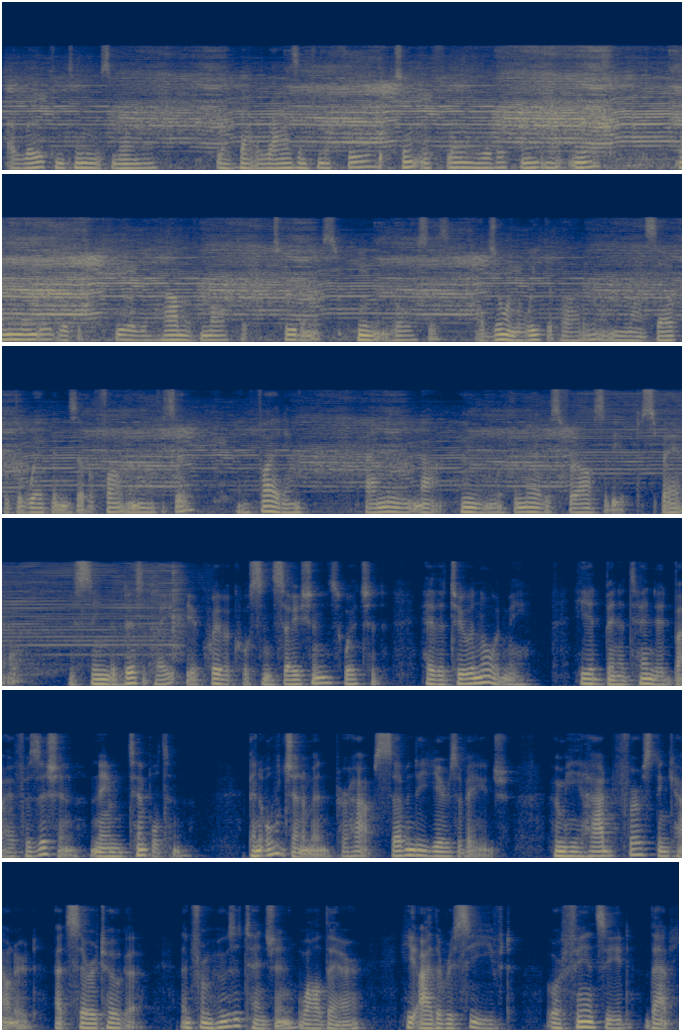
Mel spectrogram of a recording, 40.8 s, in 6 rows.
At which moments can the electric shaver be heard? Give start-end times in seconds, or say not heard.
0.0-22.5.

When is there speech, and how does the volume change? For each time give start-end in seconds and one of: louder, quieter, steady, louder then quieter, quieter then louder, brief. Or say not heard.
0.1-40.7 steady.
